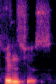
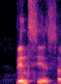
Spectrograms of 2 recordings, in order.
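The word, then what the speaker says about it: Vinícius: Is it Vinicus from Brazil that they brought in? Like, is that Vincius? – Vincius. Vincius. Okay.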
